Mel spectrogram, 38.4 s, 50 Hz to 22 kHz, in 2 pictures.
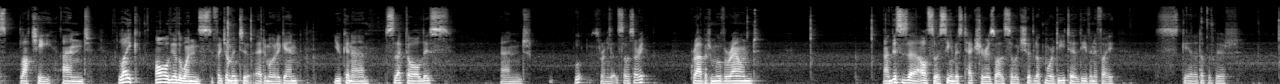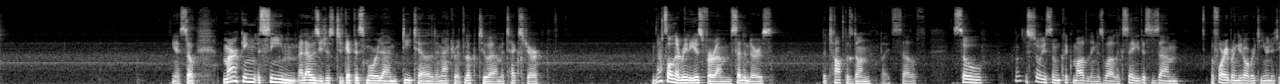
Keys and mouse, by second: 1.1-3.8 middle drag, 3.8 Tab, 6.0 a, 6.4 a, 7.6 g, 10.1 g, 17.3 s, 18.6 click, 19.3 Tab, 22.0 Tab, 24.4-28.9 middle drag, 29.3 Tab, 29.8 middle drag, 30.5-31.0 middle drag, 31.8 Tab, 32.9 Tab, 33.9 KP_1.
